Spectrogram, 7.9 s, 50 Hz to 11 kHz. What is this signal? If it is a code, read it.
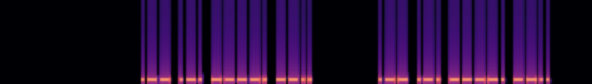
Morse code, heard as a keyed tone, about 27 wpm, 700 Hz. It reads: WR9Z WR9Z
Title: USA Call Signs - 4 Characters - Repeated 2x - 28wpm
